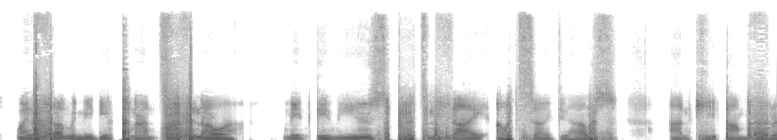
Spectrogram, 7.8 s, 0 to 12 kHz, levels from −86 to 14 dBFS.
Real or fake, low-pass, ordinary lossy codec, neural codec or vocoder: fake; 10.8 kHz; MP3, 64 kbps; codec, 24 kHz, 0.9 kbps, WavTokenizer, medium music audio release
